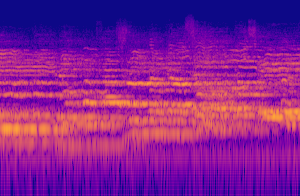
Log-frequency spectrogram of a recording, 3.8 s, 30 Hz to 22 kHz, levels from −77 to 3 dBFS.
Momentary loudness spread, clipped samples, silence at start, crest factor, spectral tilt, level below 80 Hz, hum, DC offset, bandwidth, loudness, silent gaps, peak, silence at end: 4 LU; under 0.1%; 0 s; 12 dB; -4.5 dB/octave; -66 dBFS; none; under 0.1%; 13 kHz; -20 LUFS; none; -8 dBFS; 0 s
